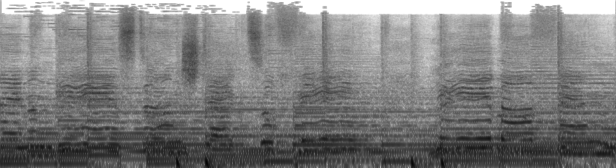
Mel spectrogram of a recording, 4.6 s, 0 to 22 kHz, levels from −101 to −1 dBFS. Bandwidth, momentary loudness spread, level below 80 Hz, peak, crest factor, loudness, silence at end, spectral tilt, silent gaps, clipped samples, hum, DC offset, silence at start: over 20 kHz; 5 LU; -26 dBFS; 0 dBFS; 14 dB; -14 LUFS; 0 s; -5 dB/octave; none; under 0.1%; none; under 0.1%; 0 s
